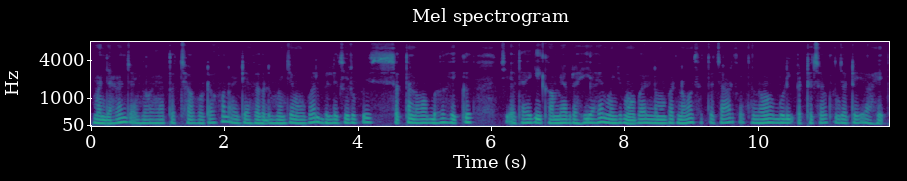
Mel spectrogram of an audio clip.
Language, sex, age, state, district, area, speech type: Sindhi, male, 18-30, Gujarat, Kutch, rural, read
